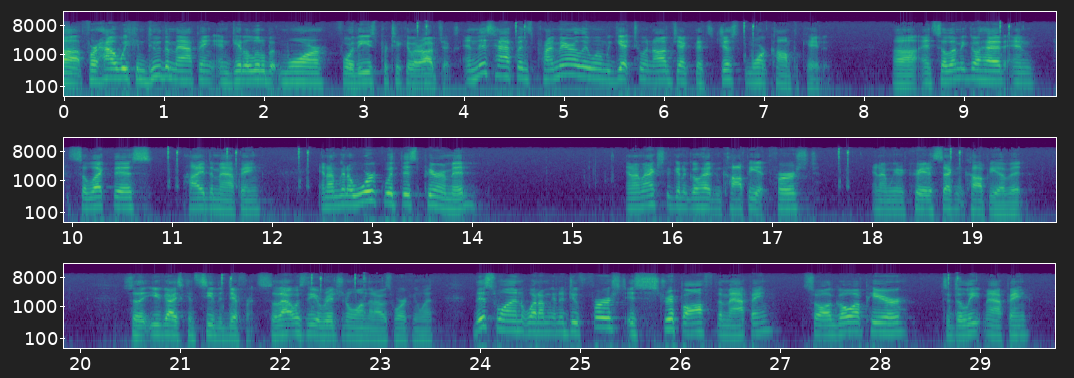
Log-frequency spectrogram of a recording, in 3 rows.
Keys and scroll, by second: 15.9 BackSpace, 16.7 Return, 19.5 Escape.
